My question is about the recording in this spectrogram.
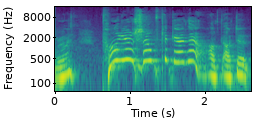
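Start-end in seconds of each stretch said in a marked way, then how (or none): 0.6-1.9 high, squeaky little man. Shown as a demonstration. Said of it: "I'll do it less squeaky".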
